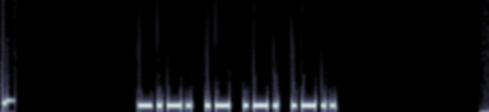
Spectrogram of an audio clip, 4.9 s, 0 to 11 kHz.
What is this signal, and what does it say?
Morse code, heard as a keyed tone, about 25 wpm, 700 Hz. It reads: CARL
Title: USA Common Names - 25wpm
